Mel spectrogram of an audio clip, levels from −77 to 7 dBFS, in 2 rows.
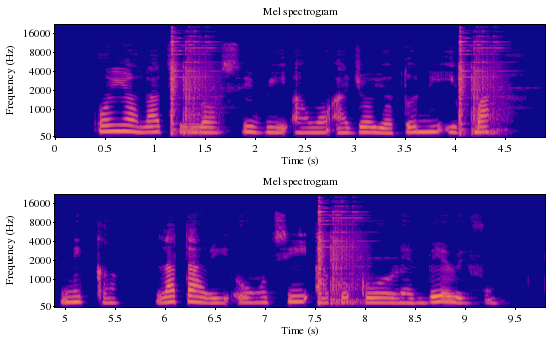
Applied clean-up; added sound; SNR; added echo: classical method log-MMSE.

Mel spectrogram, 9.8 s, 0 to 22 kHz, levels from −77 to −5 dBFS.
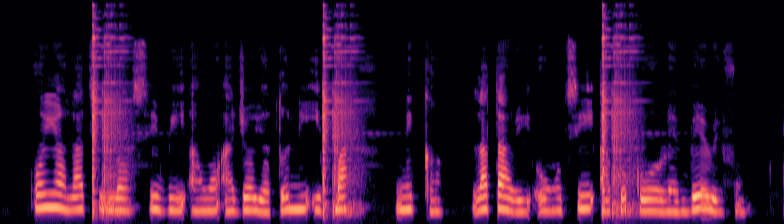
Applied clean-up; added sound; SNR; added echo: none; Cutlery, silverware; 6 dB; none.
